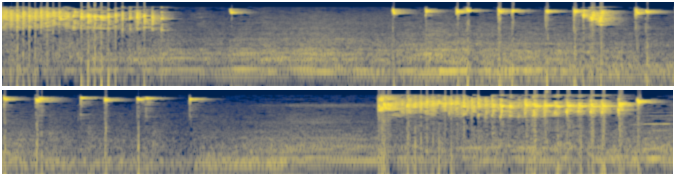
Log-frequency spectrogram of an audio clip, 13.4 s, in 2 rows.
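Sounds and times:
lovebird chirping and squeaking: 0.0s - 2.6s, 3.9s - 9.0s, 10.5s - 13.4s.

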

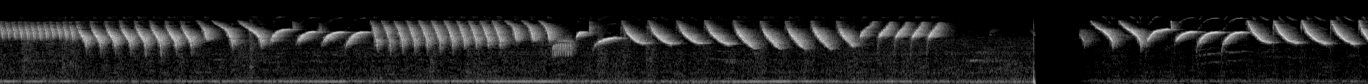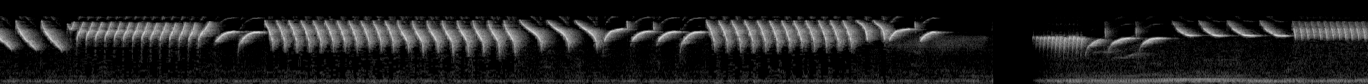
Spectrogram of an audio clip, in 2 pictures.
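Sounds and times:
Atlantic canary singing: 0.0s - 27.3s.

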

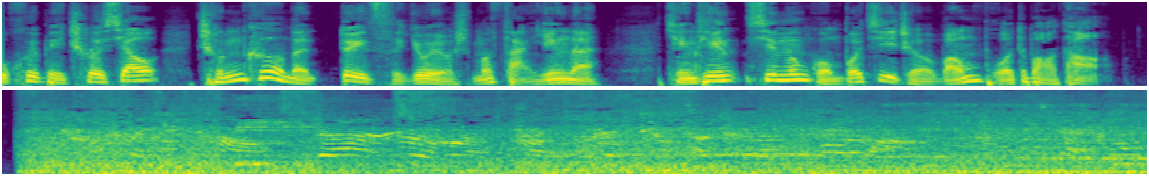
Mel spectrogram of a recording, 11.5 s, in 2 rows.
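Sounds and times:
speech: 0.0s - 5.9s
hubbub of voices: 5.8s - 11.4s
route 126 city bus in Beijing pulling into a stop: 5.8s - 11.4s.

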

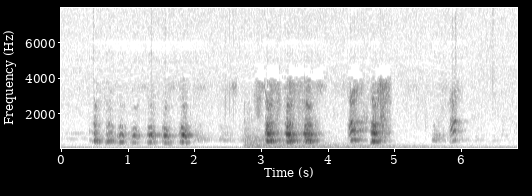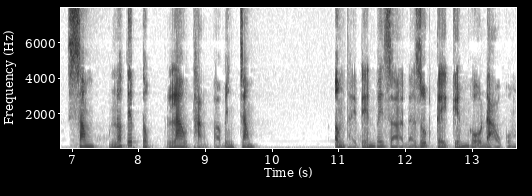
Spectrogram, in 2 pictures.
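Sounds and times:
dog barking loudly: 0.5s - 5.0s, 5.6s - 6.1s
speech: 7.1s - 9.8s, 11.0s - 13.6s.

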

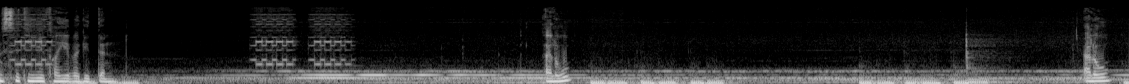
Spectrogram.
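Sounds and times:
telephone ringing in trilling electronic bursts: 0.0s - 0.6s, 2.5s - 3.6s
speech: 0.0s - 1.5s, 5.5s - 5.9s, 10.8s - 11.2s
steady low hum: 0.0s - 11.2s.

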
